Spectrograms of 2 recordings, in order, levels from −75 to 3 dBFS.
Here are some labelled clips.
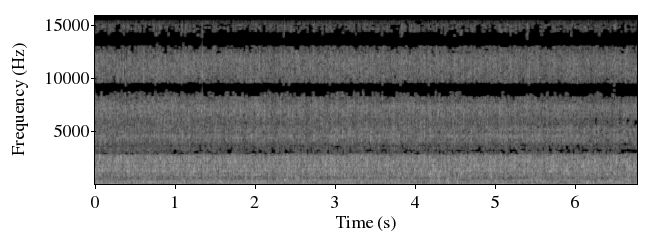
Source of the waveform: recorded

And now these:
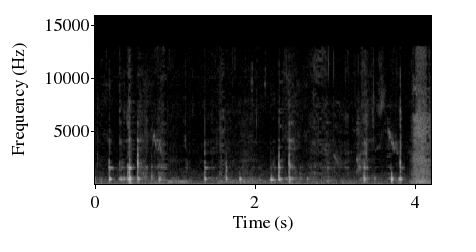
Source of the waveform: recorded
